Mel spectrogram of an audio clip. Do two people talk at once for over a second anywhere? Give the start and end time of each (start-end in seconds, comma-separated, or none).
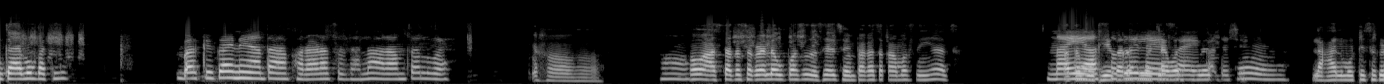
10.7-12.4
